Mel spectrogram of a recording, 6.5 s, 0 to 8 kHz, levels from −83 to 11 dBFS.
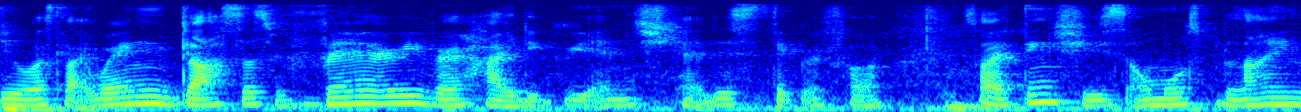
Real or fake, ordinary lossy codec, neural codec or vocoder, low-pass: real; none; none; 7.2 kHz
